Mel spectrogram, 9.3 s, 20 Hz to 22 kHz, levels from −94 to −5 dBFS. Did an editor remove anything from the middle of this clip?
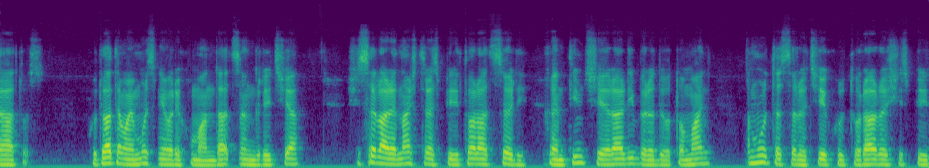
yes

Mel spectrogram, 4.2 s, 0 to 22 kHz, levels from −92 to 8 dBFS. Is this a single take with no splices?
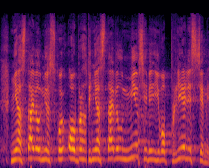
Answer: no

